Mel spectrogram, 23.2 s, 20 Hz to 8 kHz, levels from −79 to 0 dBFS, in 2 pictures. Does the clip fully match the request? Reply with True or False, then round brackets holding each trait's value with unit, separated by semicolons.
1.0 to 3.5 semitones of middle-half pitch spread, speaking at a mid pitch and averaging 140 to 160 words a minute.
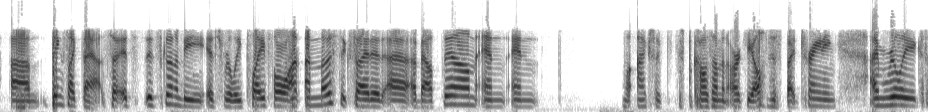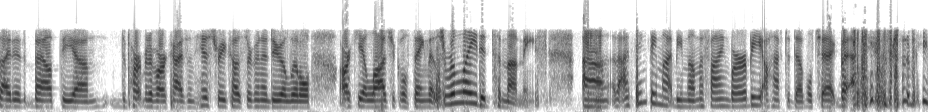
False (3.1 semitones; 180 Hz; 190 wpm)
